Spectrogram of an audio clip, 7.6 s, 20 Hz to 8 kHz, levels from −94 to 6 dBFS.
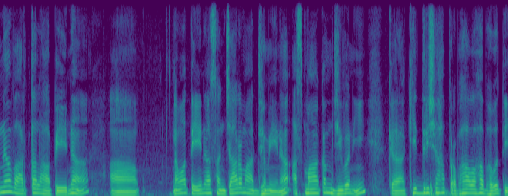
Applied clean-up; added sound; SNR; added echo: none; none; none; none.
